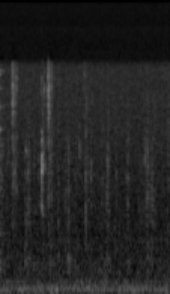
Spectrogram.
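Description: Near silence with a few faint, light clicks: fingers picking through food on a plate.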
